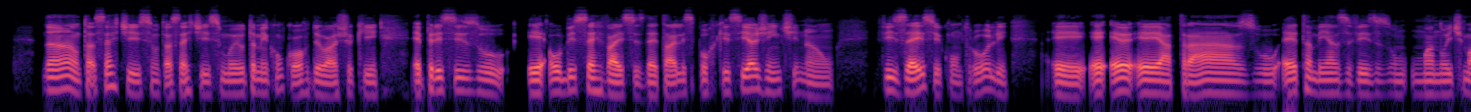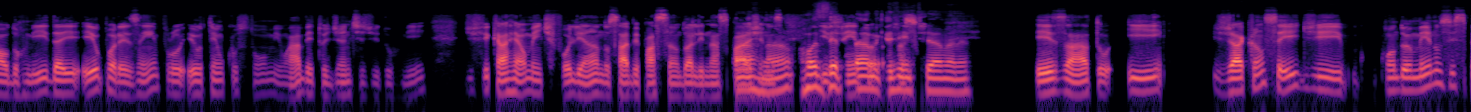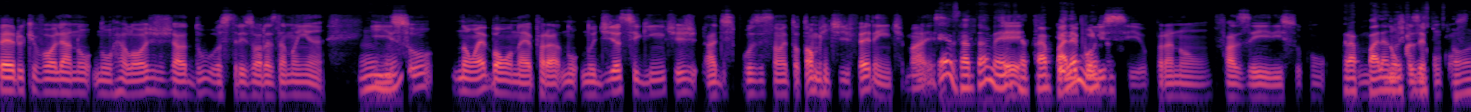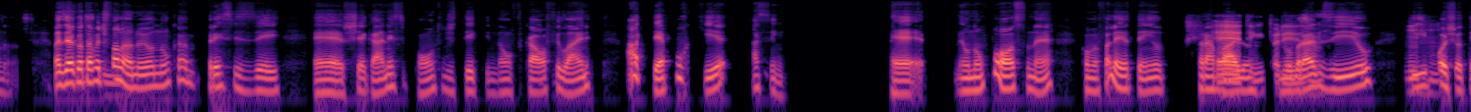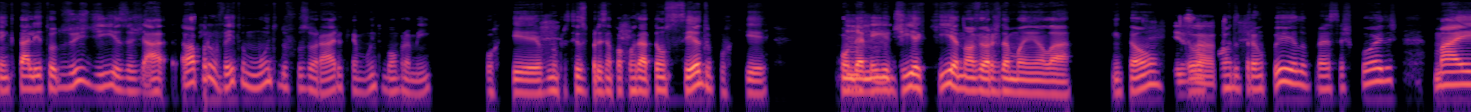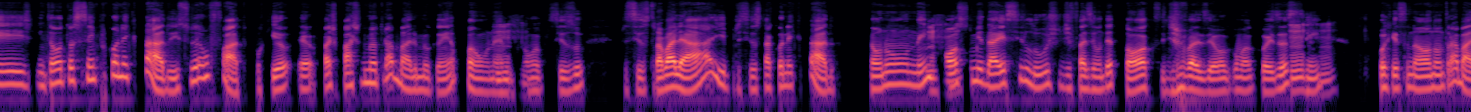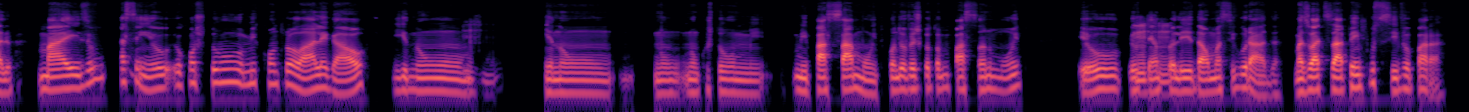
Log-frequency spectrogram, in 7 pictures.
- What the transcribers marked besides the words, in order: none
- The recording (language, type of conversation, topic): Portuguese, podcast, Como a tecnologia impacta, na prática, a sua vida social?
